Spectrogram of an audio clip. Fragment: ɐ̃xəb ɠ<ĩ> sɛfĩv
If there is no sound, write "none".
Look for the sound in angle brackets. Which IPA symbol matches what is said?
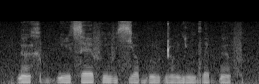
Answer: ĩ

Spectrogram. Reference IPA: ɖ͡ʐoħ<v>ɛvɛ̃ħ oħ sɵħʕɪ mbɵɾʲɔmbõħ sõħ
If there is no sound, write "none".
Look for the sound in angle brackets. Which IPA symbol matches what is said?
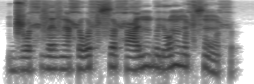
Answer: v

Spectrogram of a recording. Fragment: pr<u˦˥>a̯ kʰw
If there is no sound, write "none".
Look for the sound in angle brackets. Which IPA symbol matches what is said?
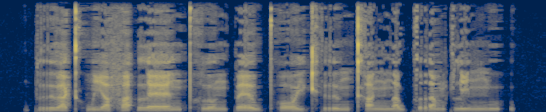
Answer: ɯ˦˥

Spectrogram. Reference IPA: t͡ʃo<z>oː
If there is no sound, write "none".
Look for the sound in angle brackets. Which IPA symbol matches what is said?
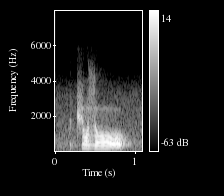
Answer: z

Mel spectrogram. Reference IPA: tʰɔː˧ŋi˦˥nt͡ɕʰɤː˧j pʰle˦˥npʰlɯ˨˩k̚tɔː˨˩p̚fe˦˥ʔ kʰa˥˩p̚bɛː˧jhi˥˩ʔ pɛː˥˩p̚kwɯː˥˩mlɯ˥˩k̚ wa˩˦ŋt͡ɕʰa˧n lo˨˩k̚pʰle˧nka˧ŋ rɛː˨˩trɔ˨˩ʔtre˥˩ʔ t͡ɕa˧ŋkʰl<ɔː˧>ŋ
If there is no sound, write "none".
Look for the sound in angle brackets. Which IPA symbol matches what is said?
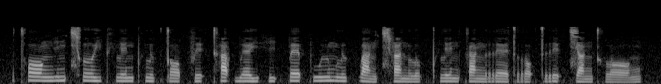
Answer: ɔː˩˦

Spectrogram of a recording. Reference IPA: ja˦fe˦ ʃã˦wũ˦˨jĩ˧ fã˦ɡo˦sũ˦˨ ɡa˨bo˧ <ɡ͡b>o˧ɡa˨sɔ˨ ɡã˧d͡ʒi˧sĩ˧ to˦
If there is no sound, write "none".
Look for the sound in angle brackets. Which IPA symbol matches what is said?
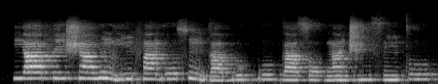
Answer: ɡ͡b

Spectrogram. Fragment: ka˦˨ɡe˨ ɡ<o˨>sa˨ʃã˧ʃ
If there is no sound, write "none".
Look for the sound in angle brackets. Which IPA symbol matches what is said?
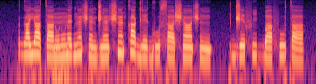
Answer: u˨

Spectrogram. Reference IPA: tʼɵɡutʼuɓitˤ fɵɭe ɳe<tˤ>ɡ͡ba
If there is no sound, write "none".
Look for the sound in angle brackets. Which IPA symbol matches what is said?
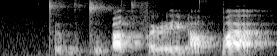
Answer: tˤ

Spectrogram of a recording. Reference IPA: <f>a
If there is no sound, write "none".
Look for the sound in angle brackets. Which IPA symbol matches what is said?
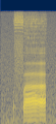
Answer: f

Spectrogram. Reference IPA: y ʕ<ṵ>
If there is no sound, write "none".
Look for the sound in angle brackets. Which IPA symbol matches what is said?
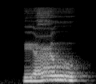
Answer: u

